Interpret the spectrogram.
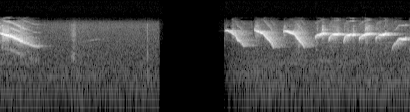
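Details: Canary in full song: a downward whistled slur, short silence, then a quick series of descending buzzy notes and warbled trill fragments high in pitch.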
